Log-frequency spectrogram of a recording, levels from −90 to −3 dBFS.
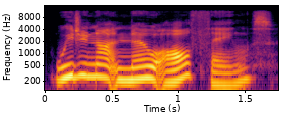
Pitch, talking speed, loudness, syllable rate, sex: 215 Hz, 205 wpm, -15 LUFS, 3.6 syllables/s, female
